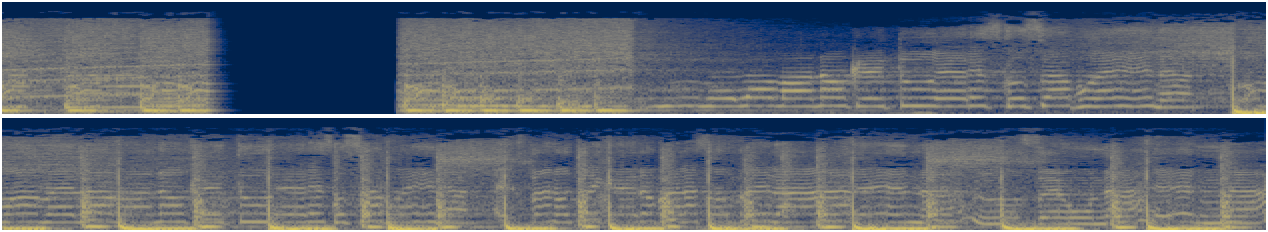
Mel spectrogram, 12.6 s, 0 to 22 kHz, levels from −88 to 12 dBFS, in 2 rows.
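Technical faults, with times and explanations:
1.03–2.01 s, call audio freeze: the sound stalls for about 0.95 s. The last fragment is briefly stretched into a fading buzz, then about 0.82 s of silence follows before the audio resumes exactly where it stopped, with nothing lost but everything after it now about 0.95 s later. The likely cause is delayed packets draining the jitter buffer. On a spectrogram, a short smeared continuation tails into a blank column. The waveform shows a decaying stretch, then a flat line.
7.94–9.88 s, jitter buffer speed-up: the audio plays at about 141% speed but keeps its original pitch, so it sounds hurried. Roughly 0.7 s is trimmed out as the receiver cuts repeated pitch-period-sized slivers to shrink an overfull buffer. On a spectrogram, the harmonic spacing stays the same while onsets and transitions crowd closer together in time. The waveform shows many tiny, nearly invisible splice points where cycles were dropped.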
